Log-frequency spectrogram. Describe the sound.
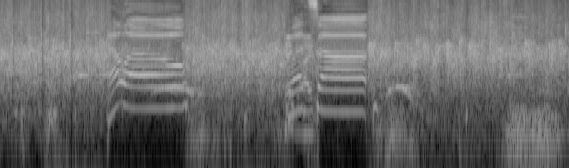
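Audience applause welcoming three comedy guests onto a show: loud, dense clapping holds steady throughout, with brief sustained tonal sounds rising over it in the middle.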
